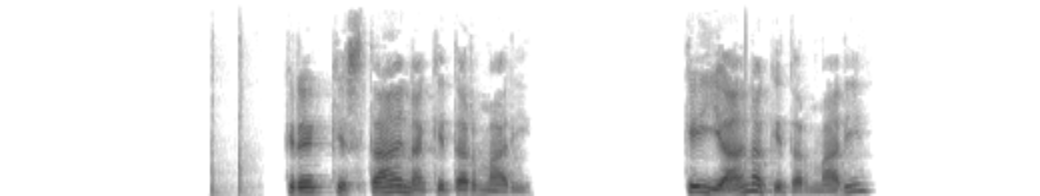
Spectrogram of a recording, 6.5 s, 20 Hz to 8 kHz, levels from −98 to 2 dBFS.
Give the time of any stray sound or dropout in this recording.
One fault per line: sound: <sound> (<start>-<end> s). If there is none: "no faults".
sound: thud (1.3-1.7 s)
